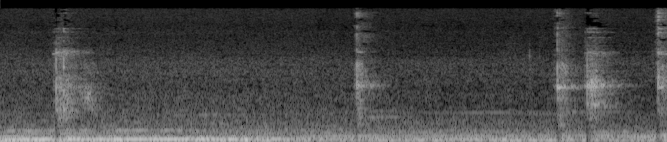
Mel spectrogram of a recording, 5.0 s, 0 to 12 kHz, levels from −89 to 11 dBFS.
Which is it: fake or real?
real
